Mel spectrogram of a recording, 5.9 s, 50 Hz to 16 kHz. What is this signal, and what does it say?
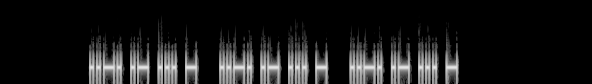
Morse code, heard as a keyed tone, about 34 wpm, 700 Hz. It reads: FAST FAST FAST
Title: Top 500 Words Repeated 35wpm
